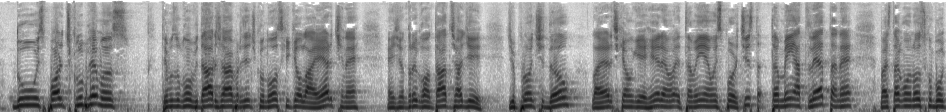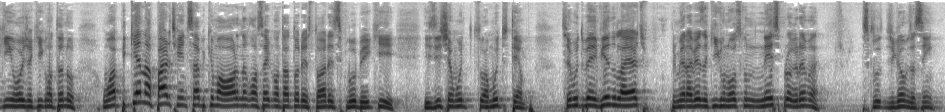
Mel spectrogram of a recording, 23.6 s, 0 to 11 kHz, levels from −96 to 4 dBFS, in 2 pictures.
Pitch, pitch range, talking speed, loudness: 180 Hz, 165-190 Hz, 210 wpm, -12 LUFS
